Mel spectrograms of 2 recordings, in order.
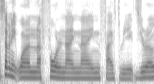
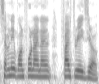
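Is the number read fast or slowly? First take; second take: slowly; fast. First: The number is read slowly. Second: The number is read very fast.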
